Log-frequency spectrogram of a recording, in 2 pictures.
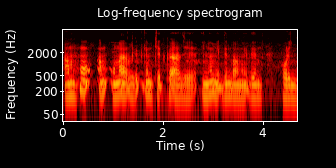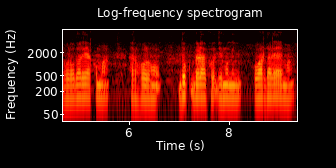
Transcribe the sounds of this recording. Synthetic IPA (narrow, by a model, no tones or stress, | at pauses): amhɔ̃amɔnaʔləɡit̪̚ˀkɛmt͡ʃɛt̪̚ka̰ʔad͡ʒɛ̰iɲhɔ̃mit̪̚d̪inbamḭt̪̚ˀd̪in | hɔɽiɲɡɔɽɔd̪aɽɛjakɔma̰ːɾɦɔɽɦɔ̃ʔd̪ukbɛɽakʰɔd͡ʒɛmɔniɲ | ɔwaɾd̪aɽɛjaɛma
